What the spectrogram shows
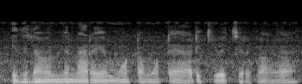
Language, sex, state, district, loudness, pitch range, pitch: Tamil, male, Tamil Nadu, Kanyakumari, -19 LUFS, 95-105 Hz, 100 Hz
